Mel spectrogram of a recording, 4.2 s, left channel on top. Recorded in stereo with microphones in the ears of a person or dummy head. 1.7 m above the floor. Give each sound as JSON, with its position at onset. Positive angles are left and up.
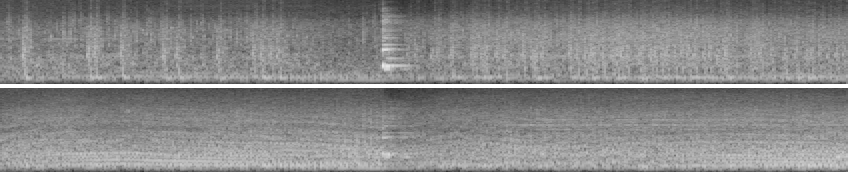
{"t": 1.9, "sound": "a cowbell", "side_deg": 35, "distance_m": 0.7}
